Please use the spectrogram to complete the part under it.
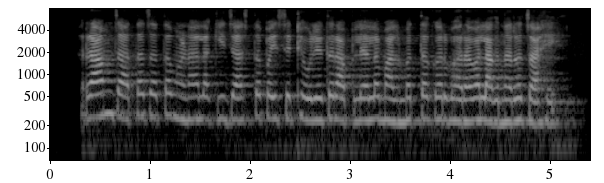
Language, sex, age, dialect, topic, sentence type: Marathi, female, 25-30, Standard Marathi, banking, statement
